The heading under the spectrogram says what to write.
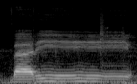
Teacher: ya sukun bertemu dengan hamzah setelahnya itu hukumnya mad wajib muttasil karena masih dalam satu kalimat, dibaca hingga 6 harokat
